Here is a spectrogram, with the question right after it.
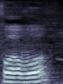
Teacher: जिनके उच्चारण में लिप और टीथ दोनों की सहायता ली जाती है, उन्हें लेबियोडेंटल कहते हैं, जैसे फ व।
